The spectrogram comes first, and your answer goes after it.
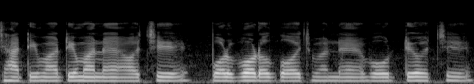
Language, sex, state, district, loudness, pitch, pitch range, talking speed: Odia, male, Odisha, Sambalpur, -18 LUFS, 175 Hz, 170-175 Hz, 100 wpm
